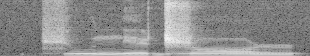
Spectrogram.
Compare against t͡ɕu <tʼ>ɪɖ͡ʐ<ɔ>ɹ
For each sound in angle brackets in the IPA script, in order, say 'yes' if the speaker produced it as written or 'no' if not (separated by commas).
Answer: no, yes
